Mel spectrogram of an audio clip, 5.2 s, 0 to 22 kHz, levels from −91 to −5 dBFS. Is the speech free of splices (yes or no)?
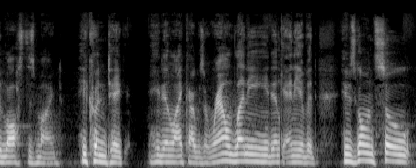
no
